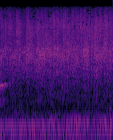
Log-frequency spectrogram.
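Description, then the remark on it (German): Steady applause from a crowd, a dense continuous patter of many hands clapping at an even loudness with no voices standing out, sustained throughout. “das ist richtig Applaus.”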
